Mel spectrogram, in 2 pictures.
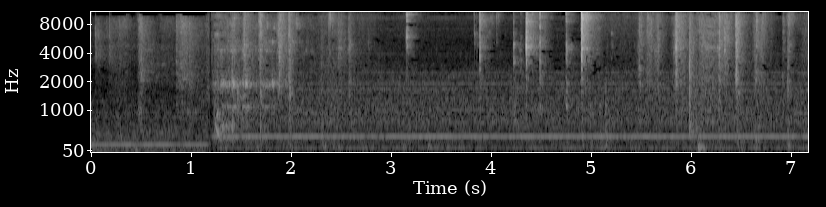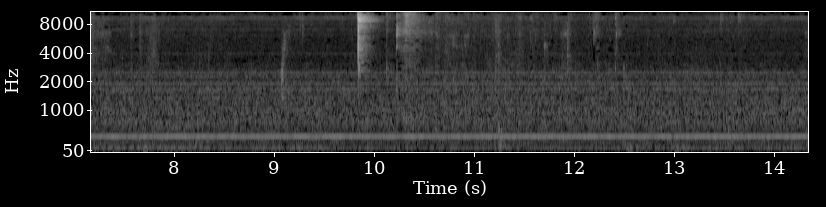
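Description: A steady electrical hum that shifts to a higher pitch about a second in and then holds, with a few faint scattered clicks.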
